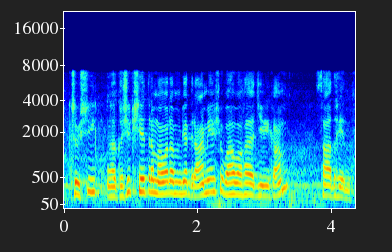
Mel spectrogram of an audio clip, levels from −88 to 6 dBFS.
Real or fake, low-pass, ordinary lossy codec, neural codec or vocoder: fake; 7.2 kHz; none; codec, 16 kHz, 4 kbps, X-Codec, WavLM features, trained on Multilingual LibriSpeech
